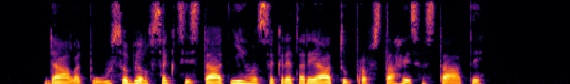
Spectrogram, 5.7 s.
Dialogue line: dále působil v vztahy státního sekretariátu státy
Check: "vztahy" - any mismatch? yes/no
yes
